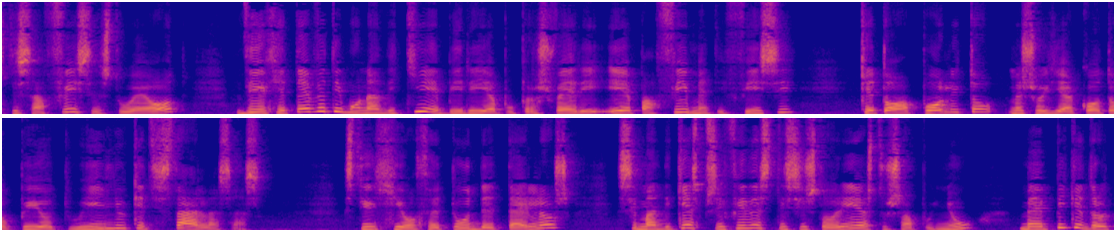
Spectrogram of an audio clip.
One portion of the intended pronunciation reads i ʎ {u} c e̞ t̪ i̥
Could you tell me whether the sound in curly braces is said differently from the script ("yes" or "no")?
no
